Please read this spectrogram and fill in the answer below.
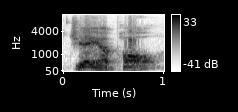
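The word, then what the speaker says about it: Jayapal: from Milla J a No her name is not J is jeyapaul I separated the syllables because I didn't know how to pronounce it from Millard jeyapaul anyway she's from Washington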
